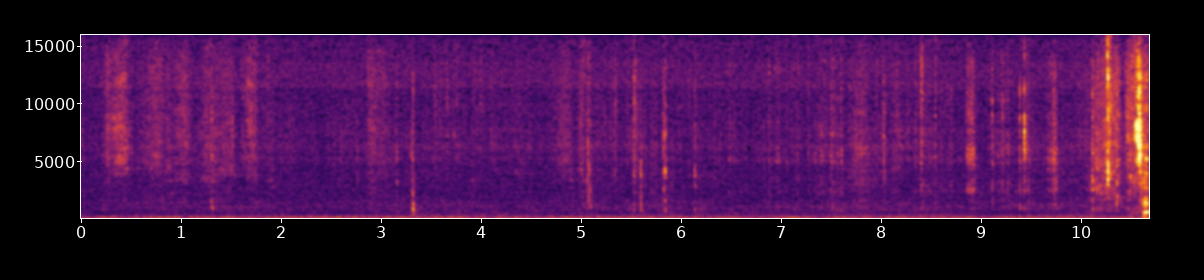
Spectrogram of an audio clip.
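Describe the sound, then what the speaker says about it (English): Scissors fussy cutting paper give a quiet run of soft snips and rustles over a low steady background hum, faint and close, with no talking. "when you're fussy cutting, and your scissors stay exactly where you started"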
